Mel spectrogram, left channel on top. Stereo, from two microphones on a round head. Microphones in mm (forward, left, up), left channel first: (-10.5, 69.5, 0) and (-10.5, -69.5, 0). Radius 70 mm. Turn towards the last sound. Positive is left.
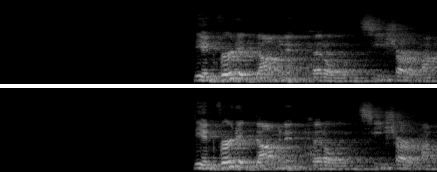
turn(degrees=-70)  # may be behind; listen again after turning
